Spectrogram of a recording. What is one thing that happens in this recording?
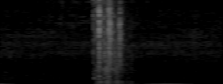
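A short electronic click sounds.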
